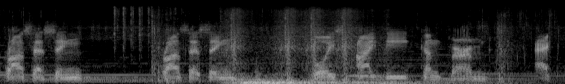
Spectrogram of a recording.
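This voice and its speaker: Super flat slow computer teller voice, gravelly, announcing stuff. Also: male voice, extremely low pitch, loud music behind the voice, heavily acted. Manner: flat, clipped automated announcements. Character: male bank computer teller voice.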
